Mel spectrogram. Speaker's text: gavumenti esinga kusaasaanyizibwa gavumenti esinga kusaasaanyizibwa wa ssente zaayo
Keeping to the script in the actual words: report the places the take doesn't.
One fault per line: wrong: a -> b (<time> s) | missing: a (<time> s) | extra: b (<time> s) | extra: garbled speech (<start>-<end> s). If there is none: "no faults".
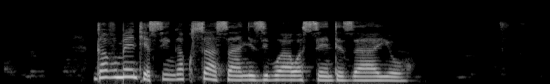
missing: gavumenti esinga kusaasaanyizibwa (2.8 s)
